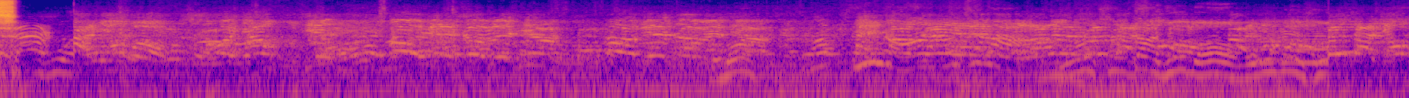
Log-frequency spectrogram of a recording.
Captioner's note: loudspeaker looping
